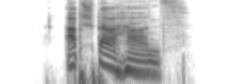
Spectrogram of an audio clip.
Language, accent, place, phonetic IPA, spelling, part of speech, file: German, Germany, Berlin, [ˈapʃpɛʁˌhaːns], Absperrhahns, noun, De-Absperrhahns.ogg
- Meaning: genitive singular of Absperrhahn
